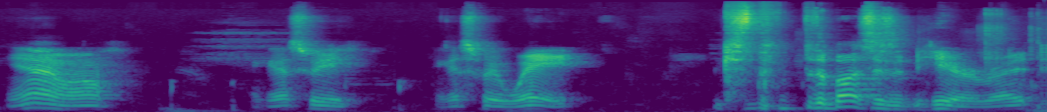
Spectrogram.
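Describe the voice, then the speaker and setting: Bright, hesitant male player, casual table talk. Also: mid-range voice, lively intonation, measured pace, breathy edge.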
